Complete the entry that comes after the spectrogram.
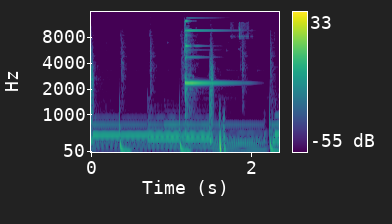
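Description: A desk bell is struck several times in quick succession, each bright ding ringing on and overlapping the next, loud with no talking.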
